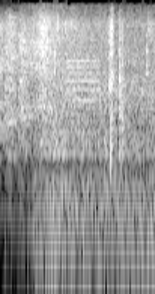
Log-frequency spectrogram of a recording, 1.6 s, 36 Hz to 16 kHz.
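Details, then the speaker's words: 2006 Pontiac GTO V8, 36,000 miles, after a no-crank immobilizer fault (code B0002) was fixed with a new BCM and keys: starts right away and settles into a steady, even idle with two light clicks. Normal start and idle. "Excellent. So, that's definitely a fix."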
